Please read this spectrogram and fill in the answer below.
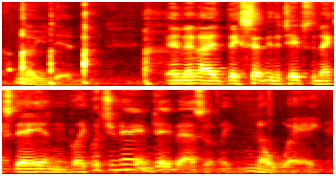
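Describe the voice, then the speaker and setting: A man speaks at a moderate pace in a medium pitch, his voice swinging very widely up and down, with audible echo in the room. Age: 60s. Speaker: music mixer and producer. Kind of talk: casual interview chat.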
